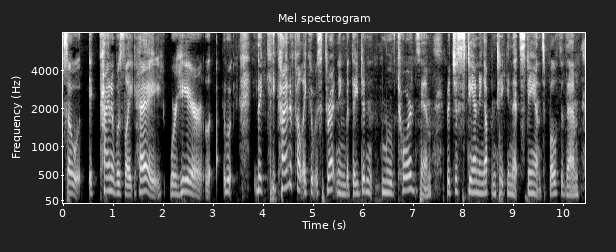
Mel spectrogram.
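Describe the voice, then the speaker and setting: A woman of medium pitch speaks at a moderate pace with vocal fry and ordinary pitch variation, in a dry, close sound with no echo. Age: 60s. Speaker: witness caller, teacher. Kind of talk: live call-in interview telling a story. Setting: live stream call. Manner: halting.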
